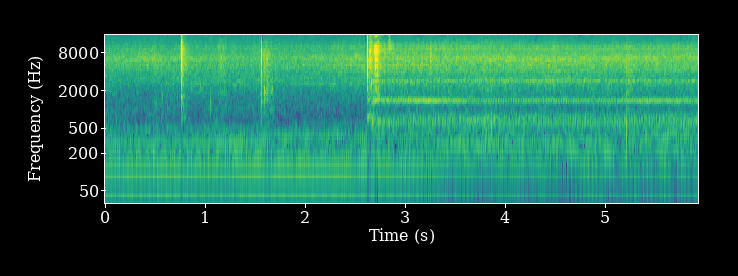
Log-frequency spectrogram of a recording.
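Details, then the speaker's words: Baldor 1/3 HP single-phase induction motor, 48Z frame, 115/230 V, 1725 RPM, 60 Hz, service factor 1.35, running unloaded after switch-on: steady low hum with a faint even whine, no knocks or rubbing; running smooth and quiet. "this is a baldor induction motor single phase with a service factor of 1.35 i want to turn it on and show you how it works"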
